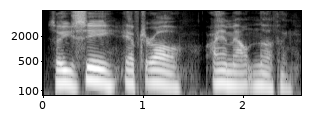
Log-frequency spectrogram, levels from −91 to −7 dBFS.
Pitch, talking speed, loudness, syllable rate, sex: 140 Hz, 210 wpm, -16 LUFS, 5.1 syllables/s, male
